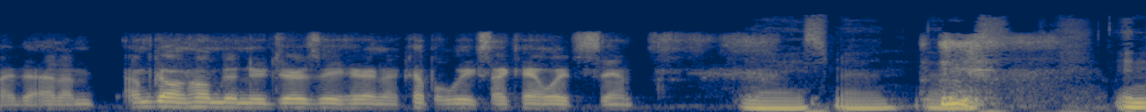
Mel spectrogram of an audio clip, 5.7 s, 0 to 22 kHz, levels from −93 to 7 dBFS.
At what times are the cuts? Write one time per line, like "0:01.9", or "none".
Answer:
none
